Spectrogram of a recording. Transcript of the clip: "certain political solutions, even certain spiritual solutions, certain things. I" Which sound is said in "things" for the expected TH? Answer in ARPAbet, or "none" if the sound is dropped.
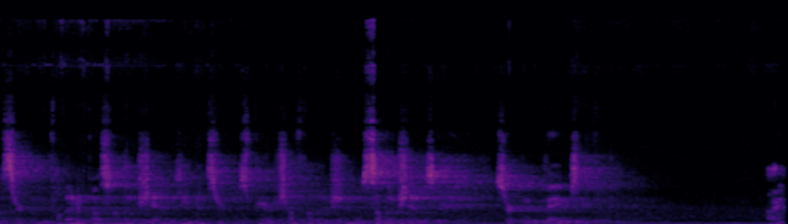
F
